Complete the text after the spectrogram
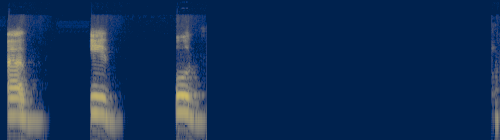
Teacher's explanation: دانتوں کے اوپر کے دانتوں کے کناروں کے پاس، ٹچ کرنا ہے، اور جو ہے ذا کی آواز نکالنی ہے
